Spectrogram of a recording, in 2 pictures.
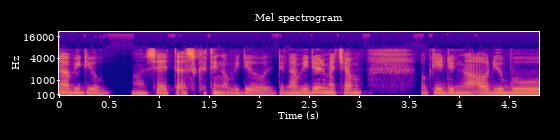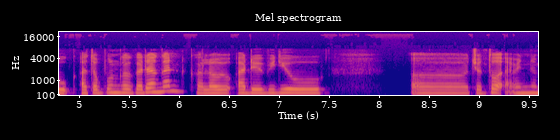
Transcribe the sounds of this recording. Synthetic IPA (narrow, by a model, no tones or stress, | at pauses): avidio | əsajat̪aʔsu̥kat̪eŋɔʔvidiodəŋanvideonimat͡ʃamokedəŋaʔawdiobuk̚at̪awpʊnkakadaŋkankalawadavideo | ət͡ʃɔnt̪ɔmanə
